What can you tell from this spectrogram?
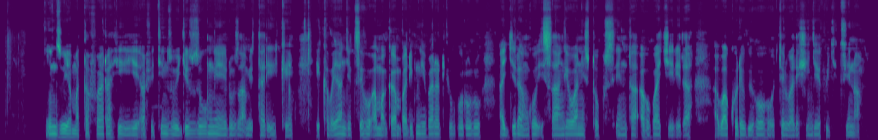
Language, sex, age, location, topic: Kinyarwanda, male, 18-24, Huye, health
